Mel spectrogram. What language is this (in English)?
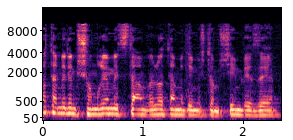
Hebrew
